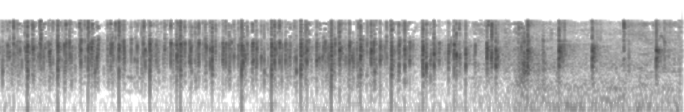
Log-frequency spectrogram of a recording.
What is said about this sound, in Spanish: le damos un aplauso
